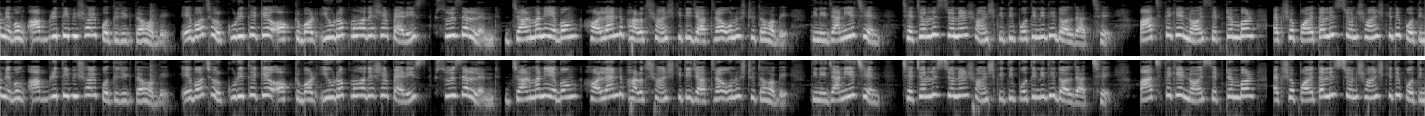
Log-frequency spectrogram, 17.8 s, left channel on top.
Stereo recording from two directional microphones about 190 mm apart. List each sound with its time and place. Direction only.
0.0 s speech: 10° right (ahead or behind)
